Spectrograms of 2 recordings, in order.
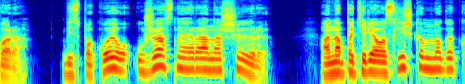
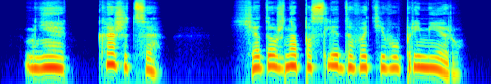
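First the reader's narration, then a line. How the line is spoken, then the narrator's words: Weak voice. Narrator (Russian): сказала она слабым голосом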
